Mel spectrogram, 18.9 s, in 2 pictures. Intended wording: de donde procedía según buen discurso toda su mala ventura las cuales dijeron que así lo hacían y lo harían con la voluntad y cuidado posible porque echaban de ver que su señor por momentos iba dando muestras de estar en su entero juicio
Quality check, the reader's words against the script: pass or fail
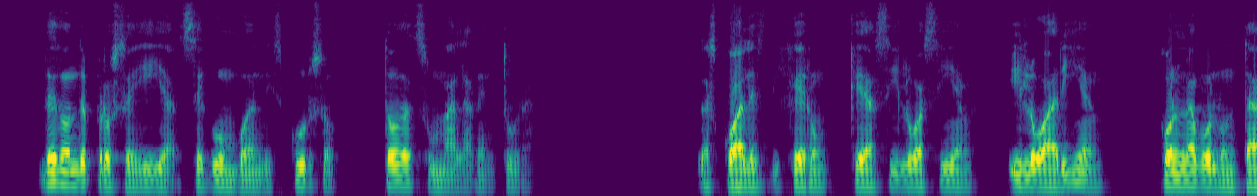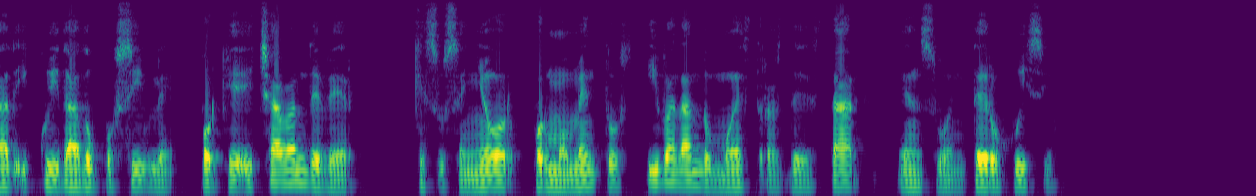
pass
